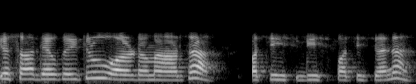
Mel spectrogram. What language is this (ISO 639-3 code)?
nep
